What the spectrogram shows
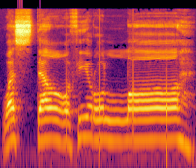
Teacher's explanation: ولام اسم الجلال الله مفخم لان قبله مضموم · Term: تفخيم اسم الجلال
